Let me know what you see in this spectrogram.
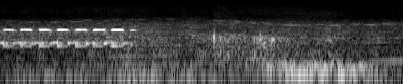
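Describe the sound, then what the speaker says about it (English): A household telephone rings once during a late-evening livestream, a short bright electronic tone lasting under a second, followed by low room noise and faint movement. "the phone just rang"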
